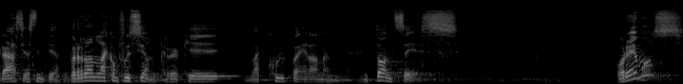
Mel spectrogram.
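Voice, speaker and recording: With an Australian accent, a man speaks very slowly at medium pitch, his bright, sharp tone swinging very widely in pitch and greatly in loudness, broken by long, frequent pauses amid audible room echo. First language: English (speaking Spanish). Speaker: pastor. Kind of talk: sermon.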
